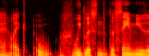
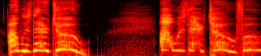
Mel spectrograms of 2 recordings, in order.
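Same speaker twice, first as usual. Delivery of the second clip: put-on very high, shrill drunken hollering, slow; 5 dB louder than usual. Retelling a heckler who keeps interrupting the set, imitating a drunk heckler. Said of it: "just drunk Marine shit".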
